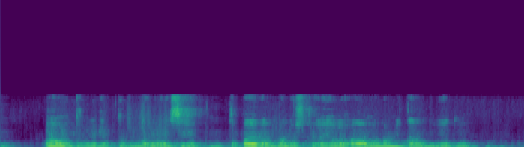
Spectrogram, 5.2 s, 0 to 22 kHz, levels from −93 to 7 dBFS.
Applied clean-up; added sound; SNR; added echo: neural separator model SepFormer DNS4.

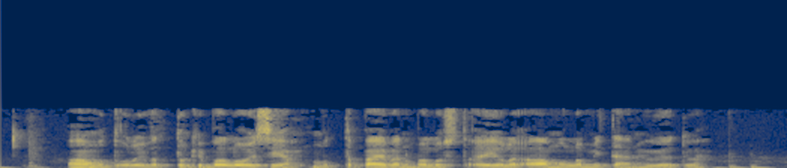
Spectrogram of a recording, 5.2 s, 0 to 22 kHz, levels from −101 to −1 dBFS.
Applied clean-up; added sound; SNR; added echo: none; none; none; none.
